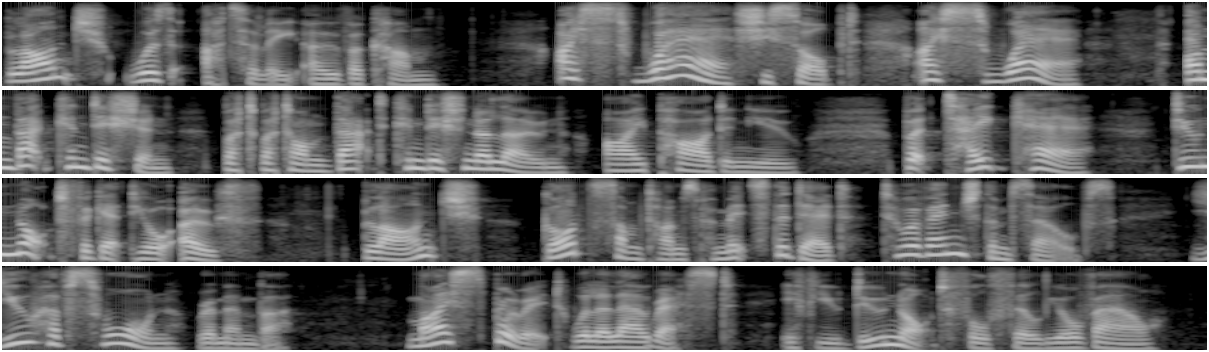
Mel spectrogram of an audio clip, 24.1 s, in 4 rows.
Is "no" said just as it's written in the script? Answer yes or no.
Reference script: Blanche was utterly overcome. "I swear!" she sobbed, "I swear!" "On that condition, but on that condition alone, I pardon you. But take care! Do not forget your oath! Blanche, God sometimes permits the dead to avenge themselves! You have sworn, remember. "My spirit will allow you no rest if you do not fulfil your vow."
no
